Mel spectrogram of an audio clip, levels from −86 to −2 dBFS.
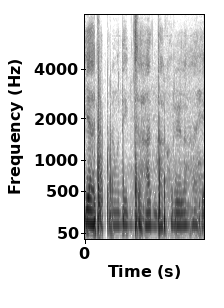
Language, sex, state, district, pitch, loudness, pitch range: Marathi, male, Maharashtra, Pune, 125 Hz, -21 LUFS, 120-135 Hz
